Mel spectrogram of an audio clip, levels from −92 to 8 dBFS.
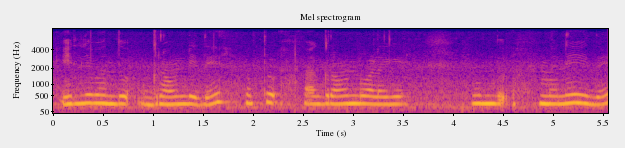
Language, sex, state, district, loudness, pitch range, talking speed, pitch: Kannada, female, Karnataka, Bidar, -13 LUFS, 240-260 Hz, 120 wpm, 250 Hz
